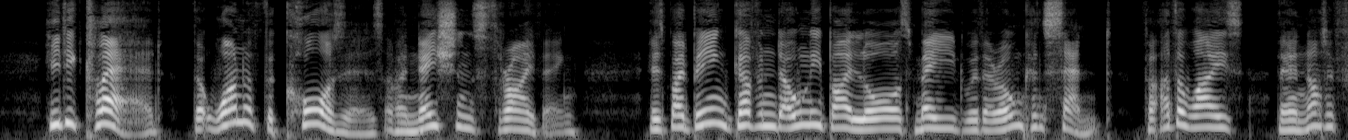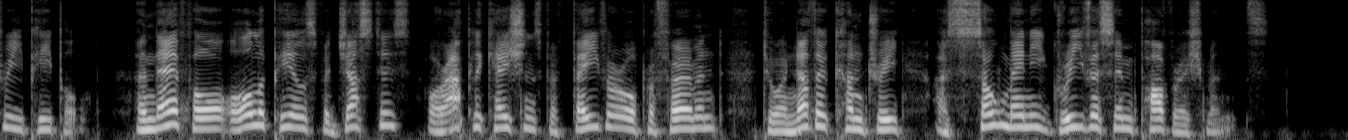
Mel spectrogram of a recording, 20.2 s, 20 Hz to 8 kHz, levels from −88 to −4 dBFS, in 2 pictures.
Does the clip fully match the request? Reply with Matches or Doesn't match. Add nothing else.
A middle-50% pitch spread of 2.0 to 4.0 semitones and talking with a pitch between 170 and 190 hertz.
Doesn't match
